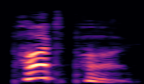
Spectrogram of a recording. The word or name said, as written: potpie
